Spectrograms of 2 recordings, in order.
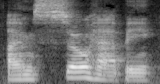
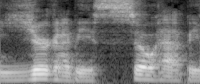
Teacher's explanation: she's comparing I'm so happy kind of with a rising tone you're gonna be happy kind of with a falling tone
